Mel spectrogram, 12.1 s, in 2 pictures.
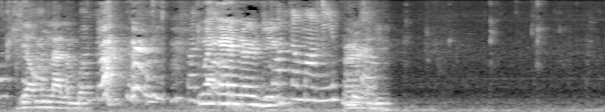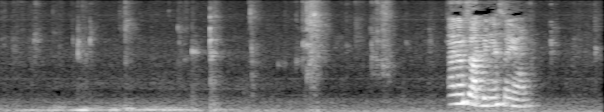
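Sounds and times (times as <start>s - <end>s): chewing and mouth smacks: 0.0s - 0.6s, 3.1s - 10.6s, 11.4s - 12.0s
low steady hum: 0.0s - 12.0s.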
